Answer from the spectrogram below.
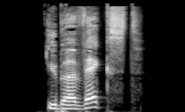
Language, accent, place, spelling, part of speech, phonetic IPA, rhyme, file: German, Germany, Berlin, überwächst, verb, [ˌyːbɐˈvɛkst], -ɛkst, De-überwächst.ogg
- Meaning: second/third-person singular present of überwachsen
